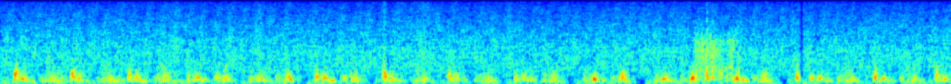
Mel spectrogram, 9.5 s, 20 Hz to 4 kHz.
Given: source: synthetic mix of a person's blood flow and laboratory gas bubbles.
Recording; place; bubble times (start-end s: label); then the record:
Doppler ultrasound of blood flow; precordium
6.91-7.41 s: bubbles
From the record:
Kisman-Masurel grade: 113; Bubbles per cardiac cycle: 1 to 2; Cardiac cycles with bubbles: 1 to 10%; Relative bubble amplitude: loud (0.450 to 0.775); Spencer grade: 1 (occasional bubble signal discernible with the cardiac motion signal, with majority of cardiac periods free of bubbles); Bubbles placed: anywhere in the cardiac cycle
